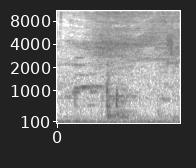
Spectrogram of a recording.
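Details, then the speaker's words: Blow-off valve bench test under applied air pressure: faint steady airy hiss with no pulsing as air leaks past the valve seal; the valve also won't hold vacuum, attributed to its design and prior tampering. "So, you can hear it leaking out of there. And uh we'll take it apart and see exactly why that is."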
